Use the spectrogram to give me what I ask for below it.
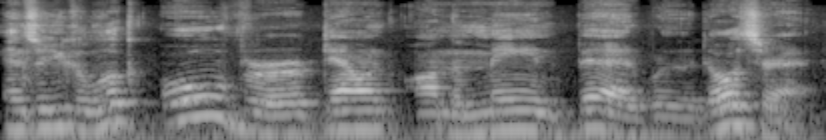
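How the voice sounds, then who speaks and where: A male coach telling a funny family story in a casual podcast chat, animated and laughing as he goes. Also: a little high, normal speed, a little hiss or hum, low-quality recording. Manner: animated, lively storyteller who laughs at his own tale.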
